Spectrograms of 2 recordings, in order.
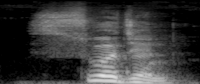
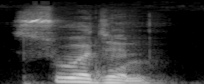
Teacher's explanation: स दंते सकार की जगह हम तालव्य श बोल दें तो गड़बड़ हो जाएगी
